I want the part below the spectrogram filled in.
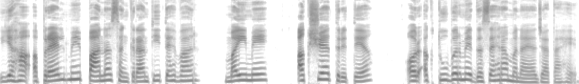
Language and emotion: Urdu, neutral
